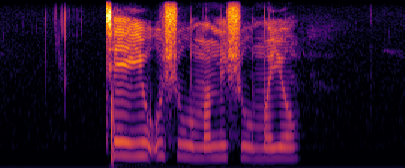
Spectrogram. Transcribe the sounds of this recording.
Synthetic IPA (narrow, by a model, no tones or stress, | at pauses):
tʰejiʔuʃumamiʃumɔjɔ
